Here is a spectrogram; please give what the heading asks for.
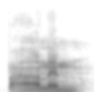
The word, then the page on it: Bahnen: [ˈbaːnən]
